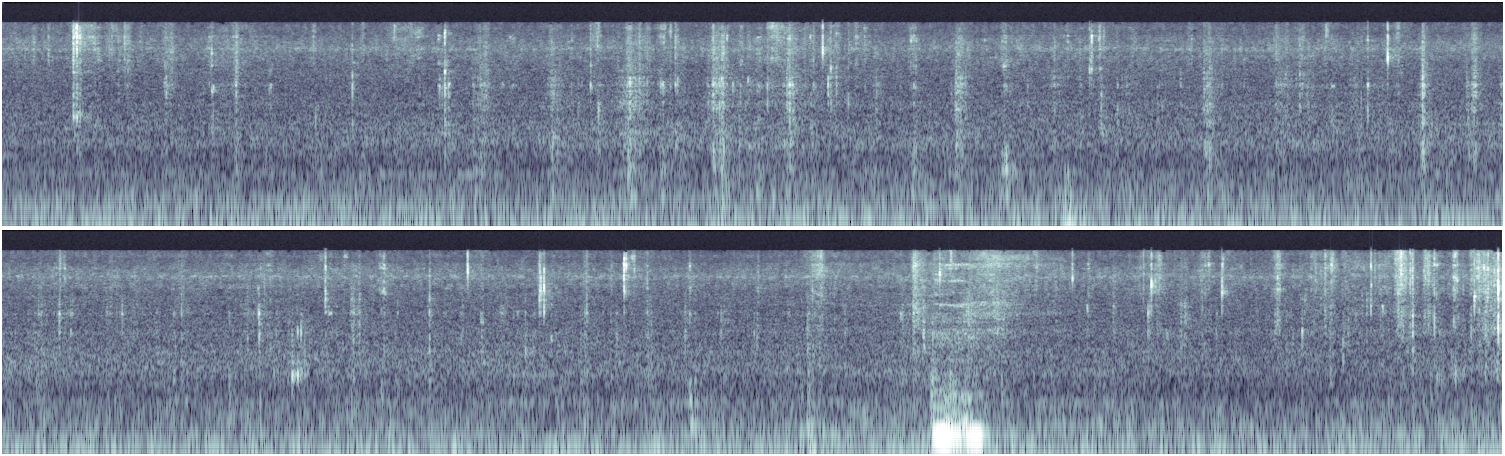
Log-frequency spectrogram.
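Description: Faint, steady crunching of granola with seeds and coconut being chewed, many small irregular bites and grinds running on for over twenty seconds, with one slightly louder crunch near the end.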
